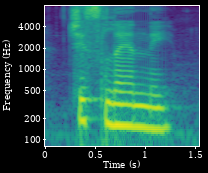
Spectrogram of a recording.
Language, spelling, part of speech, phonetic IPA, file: Ukrainian, численний, adjective, [t͡ʃesˈɫɛnːei̯], Uk-численний.ogg
- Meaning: numerous, multiple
